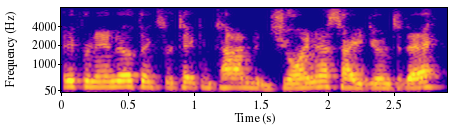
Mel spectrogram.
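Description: A man's voice: a little high, steady tone, fast, darkish tone. A man hosting an interview podcast, reading a friendly scripted intro before chatting with his guest on a video call. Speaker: podcast host.

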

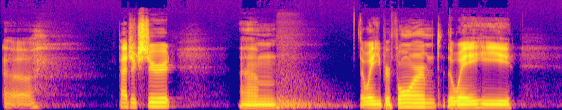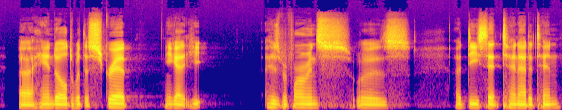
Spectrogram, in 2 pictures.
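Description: A young man talks through a film review in a loose, rambling way, stopping and restarting his sentences with theatrical despair. His voice is smooth and clear, sitting at an ordinary middle pitch. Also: fairly even intonation, takes it slowly, long pauses, mellow. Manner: rambling, self-interrupting, mock-dramatic. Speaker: movie reviewer. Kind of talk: casual spoken movie review.

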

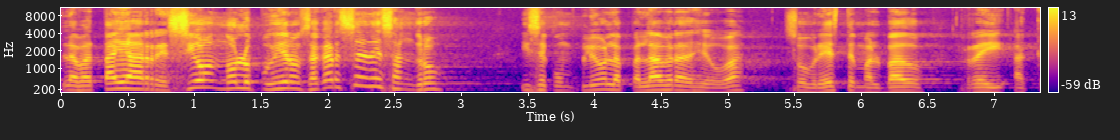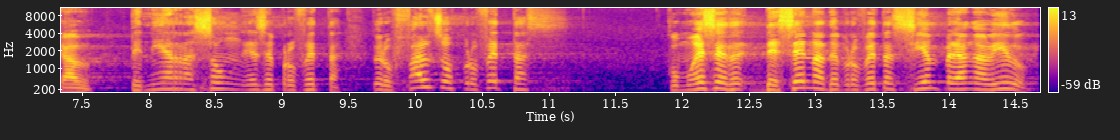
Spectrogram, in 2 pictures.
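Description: Male pastor, high bright voice, lively preaching in a church with long reverb. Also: normal speed. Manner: animated storytelling, acts out dialogue. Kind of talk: sermon.

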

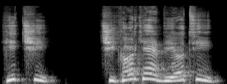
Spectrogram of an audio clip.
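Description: A woman's voice: mid-range voice, pitched above the performer's own voice, natural voice. A man voicing a weary, stern female coach and supervisor in an audiobook, speaking in a guarded, worried way. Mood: anxious.

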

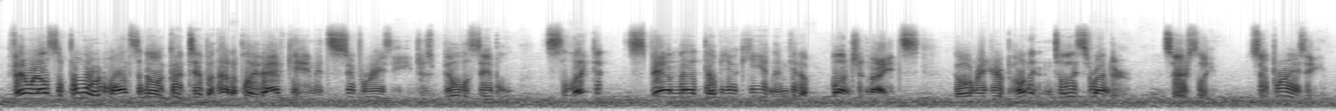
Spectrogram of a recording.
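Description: A man playing an airline captain who makes a relaxed, unhurried announcement to the passengers in the cabin. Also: medium pitch, background noise, natural voice. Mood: calm.

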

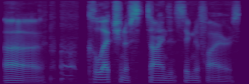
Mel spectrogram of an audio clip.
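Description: Deep, smooth-voiced rambling male host. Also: a little slow, no room sound. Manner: rambling, searching for words with many restarts. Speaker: podcast host. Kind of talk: casual group discussion.

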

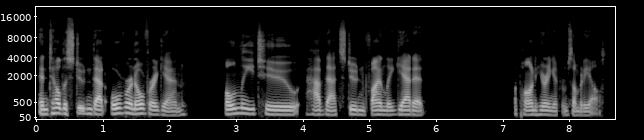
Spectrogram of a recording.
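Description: A man with a gravelly yet smooth, resonant voice talks in a reflective, measured way in a casual conversation. He thinks aloud as he speaks. The sound is dry and close to the mic. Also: medium pitch, steady tone, no echo.

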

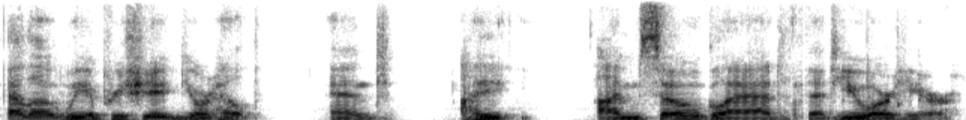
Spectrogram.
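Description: A man's voice: mid-range voice, slow pace. A man playing his character in a tabletop game, cocky and boastful. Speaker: player.

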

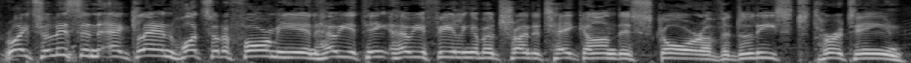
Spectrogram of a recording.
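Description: A man's voice: high-pitched, a little fast, fairly bright tone, no room sound. A man with an Irish accent co-hosting breakfast radio in a casual, chatty style on a studio microphone. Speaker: radio co-host.

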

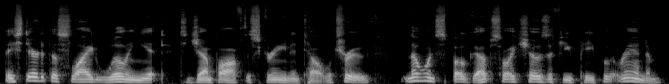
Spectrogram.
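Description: A male podcast host giving a scripted narration in a measured storytelling manner. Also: lowish voice, expressive.

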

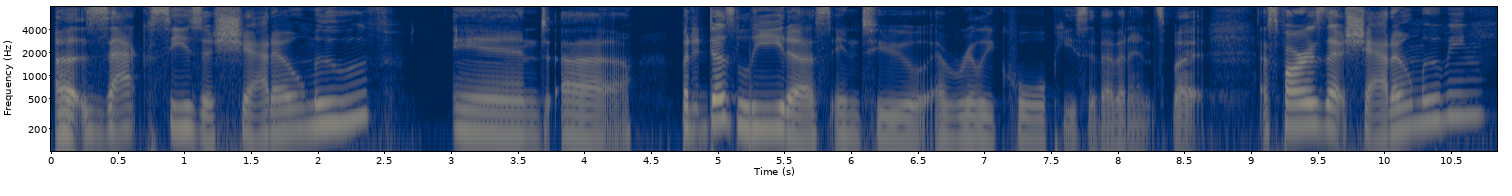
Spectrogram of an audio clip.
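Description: A woman co-host with a smooth, resonant, slightly low voice, recorded close and dry. She talks through the episode in a relaxed, wry way, mostly giving short agreeing replies. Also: takes it slowly, no echo. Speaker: podcast co-host. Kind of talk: casual chat reviewing a TV episode.

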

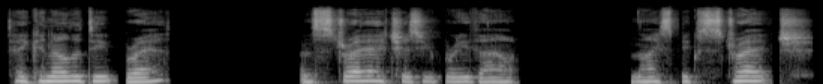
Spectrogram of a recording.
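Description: A woman leading a guided tapping meditation for sleep, speaking in slow, soothing, repetitive prompts. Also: mid-range voice, flat delivery, darkish tone, slightly rough.

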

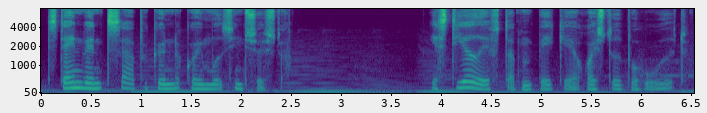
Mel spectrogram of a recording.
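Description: Mellow-voiced woman narrating horror stories. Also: deep voice, fairly even intonation, vocal fry, faint music behind. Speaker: podcast host and narrator. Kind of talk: scripted horror story narration.

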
